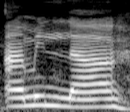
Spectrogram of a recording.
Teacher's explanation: அல்லா வார்த்தைக்கு முன்னாடி இருக்கக்கூடிய எழுத்துல ஜேர் வந்தனால நம்ம வந்து மெலினமா வச்சிருக்கணும்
